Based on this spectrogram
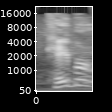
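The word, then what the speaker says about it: Keibert: his name pronounced because it's like is it k bear is it key bear is it keybert i've heard so many different things but k bert ruiz seemed to be what was said and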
